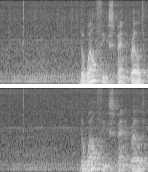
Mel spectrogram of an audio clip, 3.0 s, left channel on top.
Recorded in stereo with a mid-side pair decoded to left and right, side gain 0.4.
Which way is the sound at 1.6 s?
70° left.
